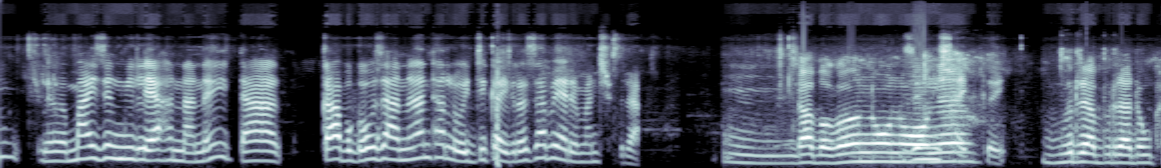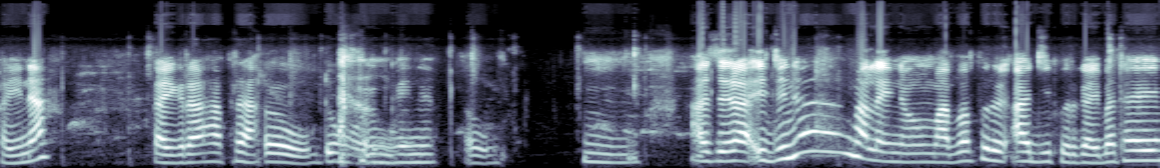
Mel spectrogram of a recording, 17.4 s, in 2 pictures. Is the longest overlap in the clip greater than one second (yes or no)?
no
